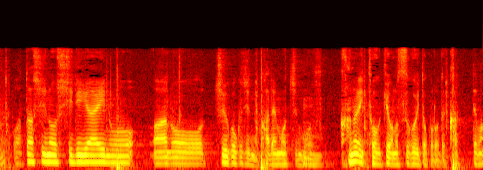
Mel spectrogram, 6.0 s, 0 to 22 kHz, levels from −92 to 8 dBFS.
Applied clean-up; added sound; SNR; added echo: none; Slam; 13 dB; none.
